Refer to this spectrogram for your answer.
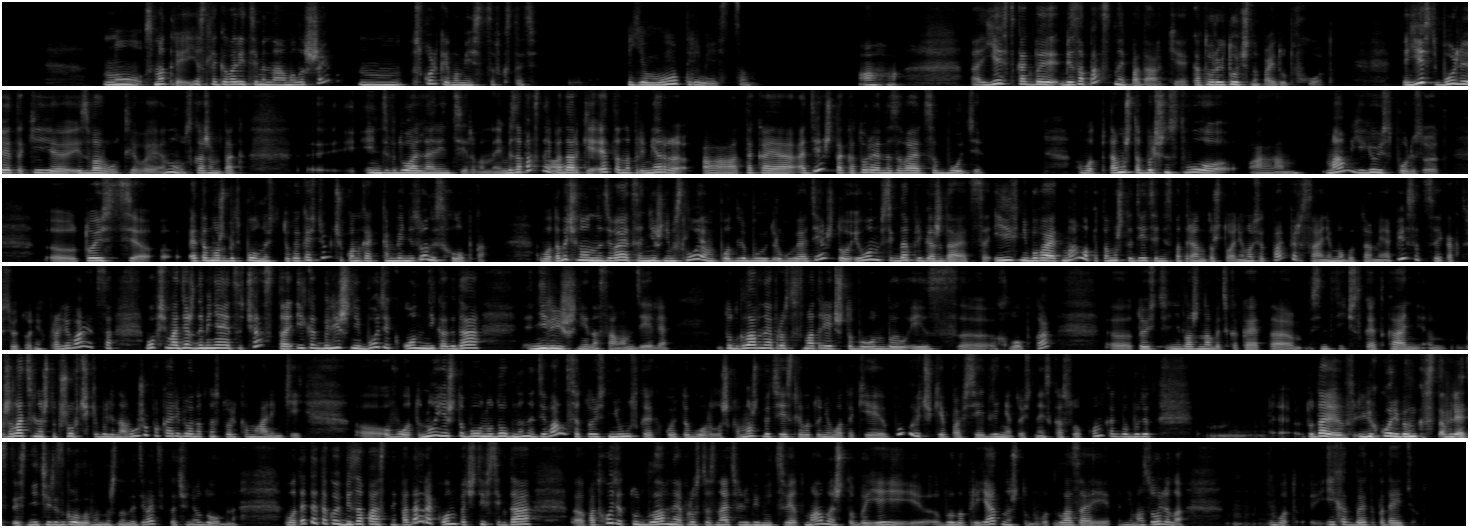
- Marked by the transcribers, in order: other background noise; laughing while speaking: "вставлять"
- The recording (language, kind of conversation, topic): Russian, advice, Как подобрать подарок, который действительно порадует человека и не будет лишним?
